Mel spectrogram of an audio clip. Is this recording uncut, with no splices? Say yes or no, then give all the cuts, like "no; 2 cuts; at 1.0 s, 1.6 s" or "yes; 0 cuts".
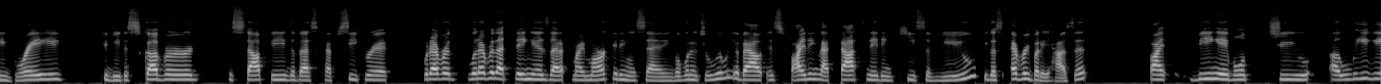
yes; 0 cuts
